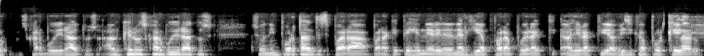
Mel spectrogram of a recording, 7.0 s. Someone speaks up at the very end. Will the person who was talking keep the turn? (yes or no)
yes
